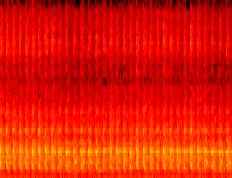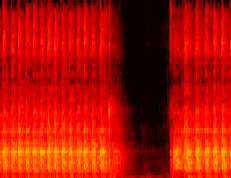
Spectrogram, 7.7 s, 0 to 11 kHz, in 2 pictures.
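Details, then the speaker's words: 1982 Suzuki GS1100 motorcycle, not started in over 20 years, good compression but carbs running lean (towel over air filters): steady starter churning about three beats a second with no firing as the battery dies; cranks, no start. "all right guys it's the next day as you saw the battery died so i had to put it on the trickle charge overnight"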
